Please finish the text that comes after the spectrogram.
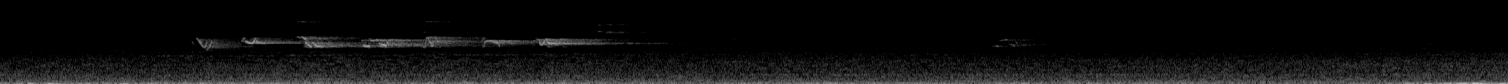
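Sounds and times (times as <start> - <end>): steady low background noise: 0.0 - 15.0
birds chirping: 2.0 - 6.5.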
